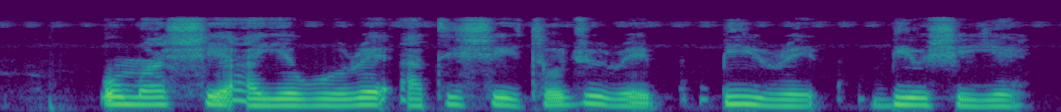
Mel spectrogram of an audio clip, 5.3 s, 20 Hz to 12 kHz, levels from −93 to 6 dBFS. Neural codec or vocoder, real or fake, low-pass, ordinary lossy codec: none; real; 7.2 kHz; none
